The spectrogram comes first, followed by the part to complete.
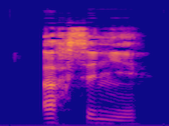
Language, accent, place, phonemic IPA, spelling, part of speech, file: French, France, Lyon, /aʁ.se.nje/, arsénié, adjective, LL-Q150 (fra)-arsénié.wav
- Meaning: arsenical (containing arsenic)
